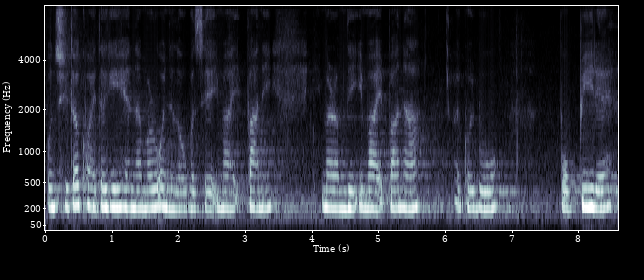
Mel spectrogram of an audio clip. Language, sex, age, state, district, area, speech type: Manipuri, female, 18-30, Manipur, Kakching, rural, spontaneous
